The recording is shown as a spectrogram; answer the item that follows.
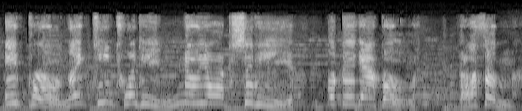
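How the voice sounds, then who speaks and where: A man's voice: extremely high pitch, sing-song, a little slow, bright, forceful tone. A man announcing a comic radio show in a dramatic, playful, showy narrator's style. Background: plucked guitar music.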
